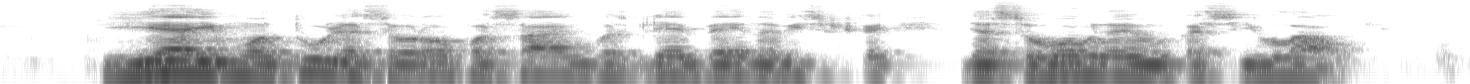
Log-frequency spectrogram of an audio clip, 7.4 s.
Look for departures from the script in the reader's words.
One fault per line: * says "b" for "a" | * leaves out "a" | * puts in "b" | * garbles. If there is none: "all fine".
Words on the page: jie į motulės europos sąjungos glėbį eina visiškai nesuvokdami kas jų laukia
all fine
